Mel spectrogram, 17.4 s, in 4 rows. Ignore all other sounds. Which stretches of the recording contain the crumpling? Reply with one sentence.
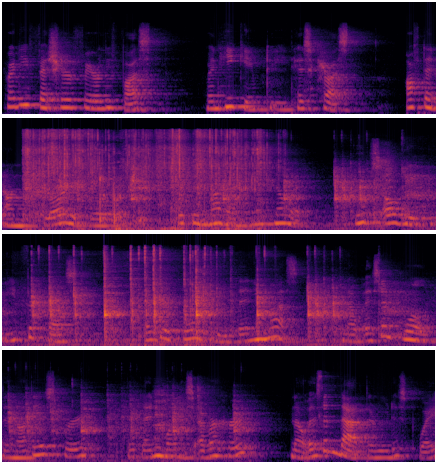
You can hear the crumpling from 4.5 to 7.2 s.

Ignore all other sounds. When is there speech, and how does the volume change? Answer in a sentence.
You can hear the speech from 0.0 to 17.3 s, at a steady volume.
